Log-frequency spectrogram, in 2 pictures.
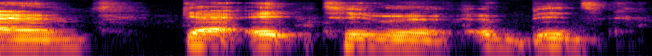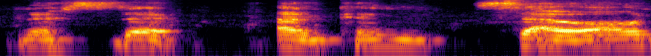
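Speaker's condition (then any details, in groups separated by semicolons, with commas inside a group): Cerebral palsy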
